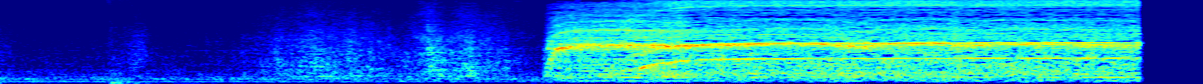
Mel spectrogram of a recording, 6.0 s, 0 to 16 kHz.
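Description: Hart 20-volt cordless stick vacuum's brushless motor switching on about three seconds in: its high whine rises quickly in pitch as it spins up, then holds steady and loud over the rush of air, and cuts off suddenly near the end.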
